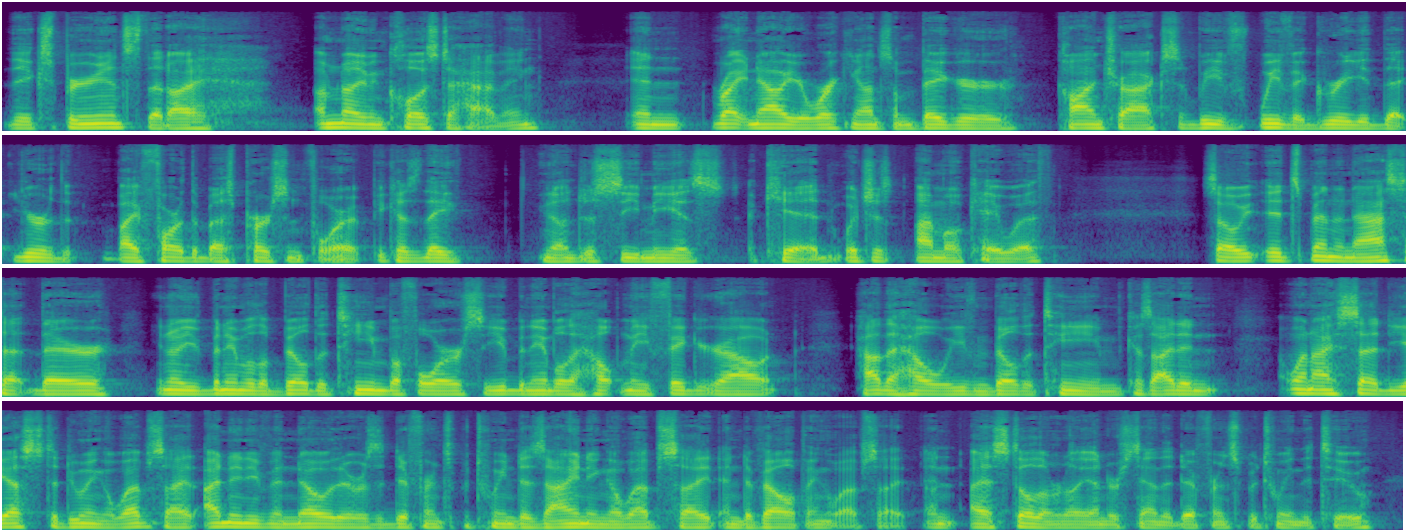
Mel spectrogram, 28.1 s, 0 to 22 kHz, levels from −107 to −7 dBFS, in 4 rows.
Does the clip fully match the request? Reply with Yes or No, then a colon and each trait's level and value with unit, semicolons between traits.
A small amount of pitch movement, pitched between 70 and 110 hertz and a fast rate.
Yes: narrow, 2.0 semitones; low, 105 Hz; fast, 255 wpm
